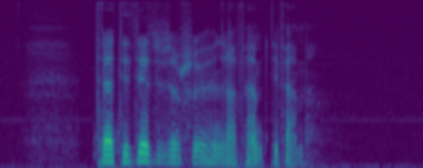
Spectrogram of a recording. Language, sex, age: Swedish, male, 64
